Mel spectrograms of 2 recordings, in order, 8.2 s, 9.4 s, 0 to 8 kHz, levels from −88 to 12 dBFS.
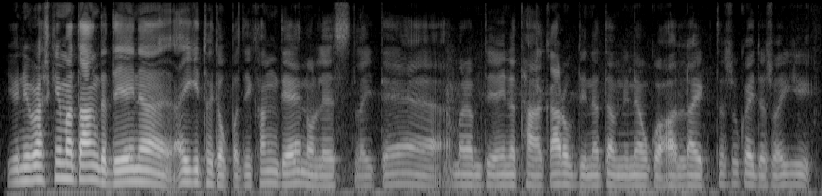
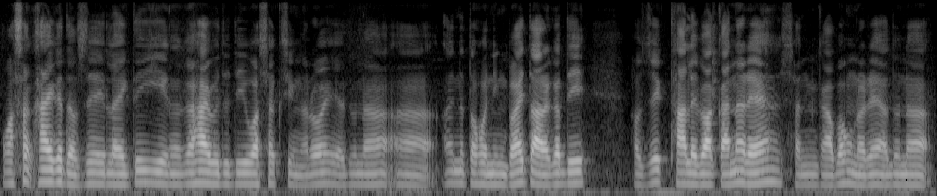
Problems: background sounds at intervals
